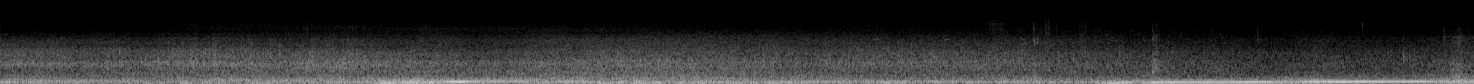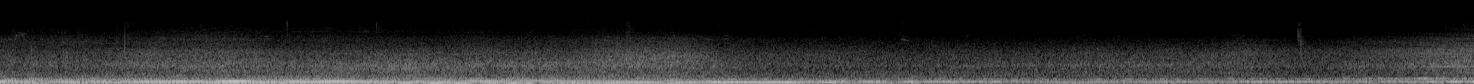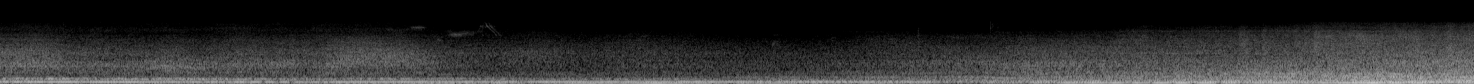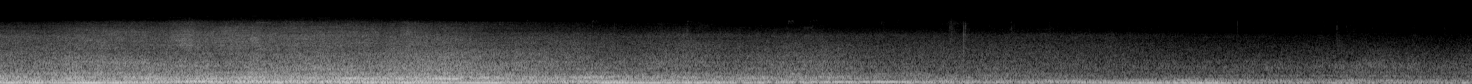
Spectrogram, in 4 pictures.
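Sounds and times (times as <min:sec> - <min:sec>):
road traffic noise: 0:00.0 - 0:58.9.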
